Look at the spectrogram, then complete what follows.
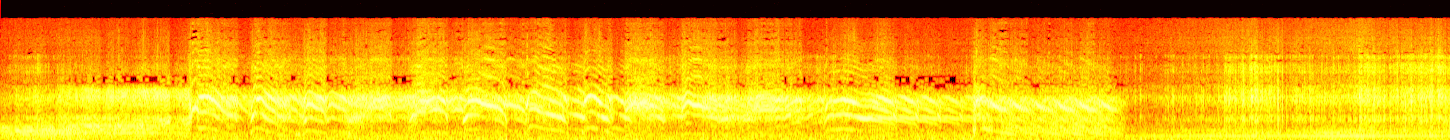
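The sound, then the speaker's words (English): A pack of racing cars, having made the first circuit of the track, roars past, their engines whining and rising and falling in pitch as they overlap in a loud, continuous rush before the noise drops off to a lower rumble. “you can hear the entire group of cars now. They've made the first circuit, and they're approaching the Bandini, which is standing in the middle of the track.”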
